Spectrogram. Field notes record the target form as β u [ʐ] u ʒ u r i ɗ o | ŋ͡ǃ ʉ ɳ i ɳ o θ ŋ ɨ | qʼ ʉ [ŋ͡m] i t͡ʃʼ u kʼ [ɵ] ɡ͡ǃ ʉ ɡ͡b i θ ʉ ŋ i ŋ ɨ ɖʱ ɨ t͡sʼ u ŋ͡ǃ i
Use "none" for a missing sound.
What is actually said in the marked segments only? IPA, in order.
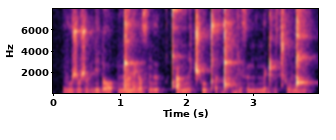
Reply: ʒ, ŋ͡m, ɵ

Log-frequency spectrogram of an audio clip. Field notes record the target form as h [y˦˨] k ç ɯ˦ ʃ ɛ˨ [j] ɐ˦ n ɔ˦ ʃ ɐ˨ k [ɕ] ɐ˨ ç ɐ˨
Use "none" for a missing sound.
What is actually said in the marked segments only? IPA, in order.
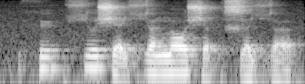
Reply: y˦˨, ç, ɕ

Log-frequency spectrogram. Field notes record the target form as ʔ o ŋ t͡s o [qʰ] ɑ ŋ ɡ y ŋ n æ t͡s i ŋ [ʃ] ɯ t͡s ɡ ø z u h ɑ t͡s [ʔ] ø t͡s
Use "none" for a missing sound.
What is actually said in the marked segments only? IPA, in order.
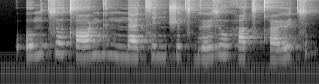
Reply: tʰ, ʃ, qʰ

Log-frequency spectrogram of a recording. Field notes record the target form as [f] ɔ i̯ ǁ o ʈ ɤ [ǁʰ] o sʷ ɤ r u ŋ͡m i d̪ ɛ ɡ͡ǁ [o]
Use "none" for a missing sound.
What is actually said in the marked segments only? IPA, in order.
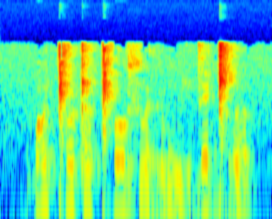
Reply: ɓ, ǁʰ, ɤ

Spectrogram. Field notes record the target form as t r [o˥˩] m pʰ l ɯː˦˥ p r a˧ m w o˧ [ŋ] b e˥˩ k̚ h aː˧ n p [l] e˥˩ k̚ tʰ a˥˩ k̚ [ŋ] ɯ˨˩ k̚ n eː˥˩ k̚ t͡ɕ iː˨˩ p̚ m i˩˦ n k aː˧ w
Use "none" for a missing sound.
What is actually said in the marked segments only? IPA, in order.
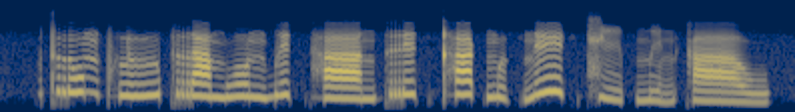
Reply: o˥˩, n, r, m

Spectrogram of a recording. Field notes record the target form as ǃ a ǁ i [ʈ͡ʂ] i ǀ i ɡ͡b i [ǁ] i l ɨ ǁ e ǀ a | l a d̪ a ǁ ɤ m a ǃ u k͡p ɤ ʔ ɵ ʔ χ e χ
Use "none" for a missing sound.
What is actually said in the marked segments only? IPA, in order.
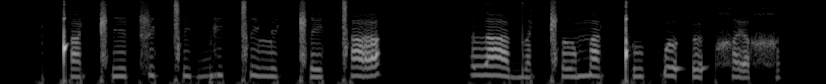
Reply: ʈ͡ʂ, ǀ

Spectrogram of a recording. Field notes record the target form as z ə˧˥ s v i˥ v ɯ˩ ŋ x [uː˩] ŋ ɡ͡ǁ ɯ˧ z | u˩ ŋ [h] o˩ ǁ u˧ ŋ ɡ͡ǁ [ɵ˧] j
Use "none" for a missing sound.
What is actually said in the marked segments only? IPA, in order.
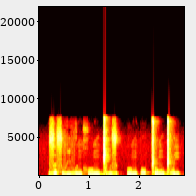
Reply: uː˩, p, o˧

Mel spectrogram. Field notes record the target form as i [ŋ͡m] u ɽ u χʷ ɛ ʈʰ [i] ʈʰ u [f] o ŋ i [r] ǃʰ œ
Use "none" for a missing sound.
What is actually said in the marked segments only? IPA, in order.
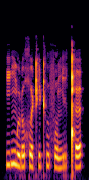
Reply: ŋ͡m, i, f, r

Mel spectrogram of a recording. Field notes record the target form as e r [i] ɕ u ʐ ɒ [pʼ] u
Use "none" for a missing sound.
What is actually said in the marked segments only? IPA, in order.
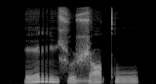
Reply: i, kʼ

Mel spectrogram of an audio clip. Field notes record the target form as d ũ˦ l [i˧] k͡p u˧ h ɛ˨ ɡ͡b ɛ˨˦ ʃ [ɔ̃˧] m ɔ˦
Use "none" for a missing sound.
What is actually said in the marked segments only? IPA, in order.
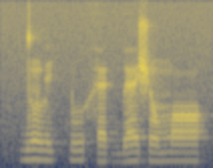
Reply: i˧, ɔ̃˧

